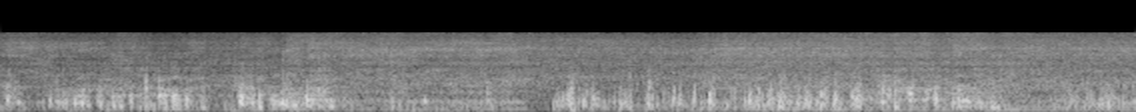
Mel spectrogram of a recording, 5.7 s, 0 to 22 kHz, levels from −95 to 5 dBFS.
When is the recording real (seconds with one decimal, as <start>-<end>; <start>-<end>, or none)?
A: 2.7-4.3; 5.1-5.7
